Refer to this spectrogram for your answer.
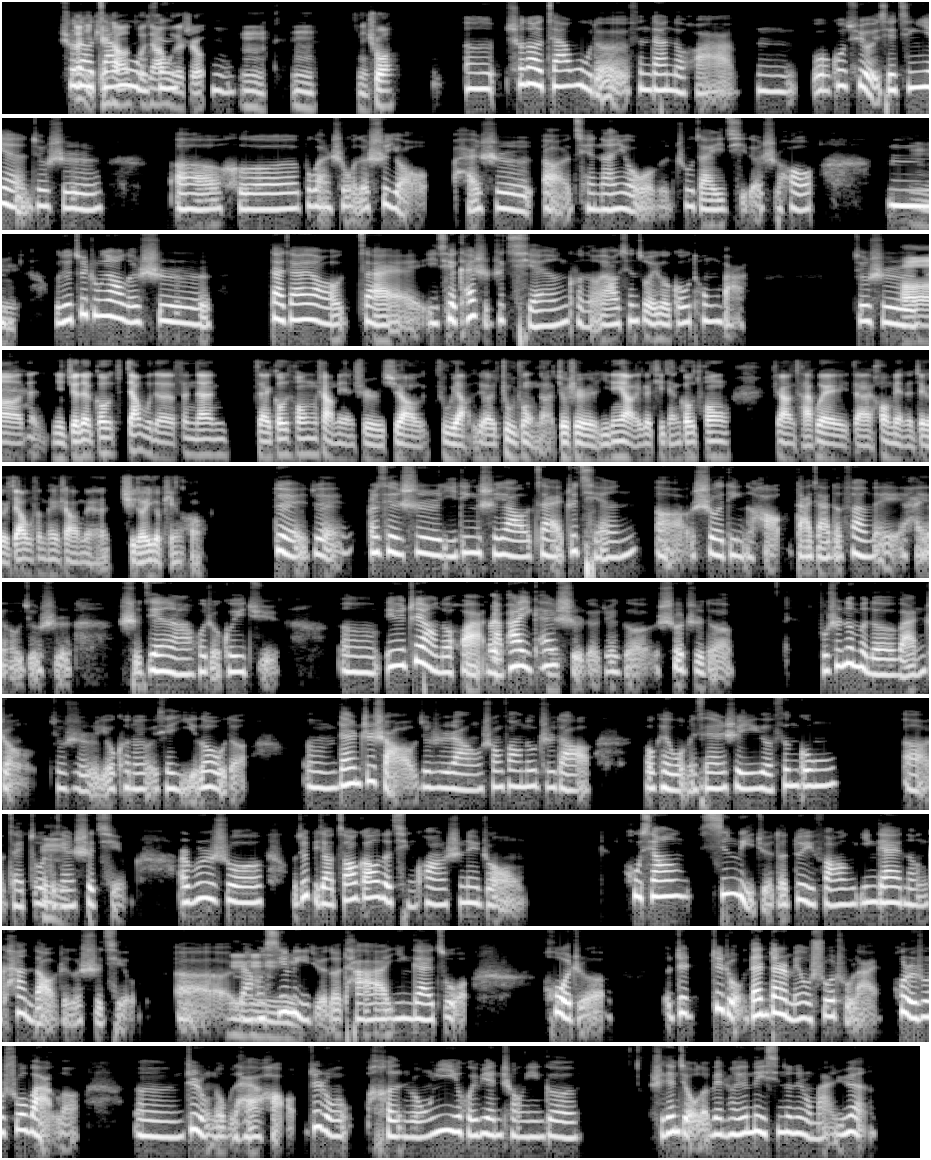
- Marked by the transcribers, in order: other background noise; tapping
- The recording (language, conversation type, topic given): Chinese, podcast, 在家里应该怎样更公平地分配家务？
- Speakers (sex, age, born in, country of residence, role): female, 35-39, China, United States, guest; male, 40-44, China, United States, host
